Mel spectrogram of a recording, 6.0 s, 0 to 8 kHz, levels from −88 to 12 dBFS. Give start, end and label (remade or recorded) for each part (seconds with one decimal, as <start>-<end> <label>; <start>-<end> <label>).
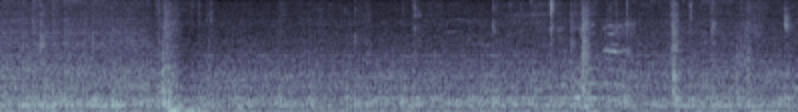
0.0-6.0 recorded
